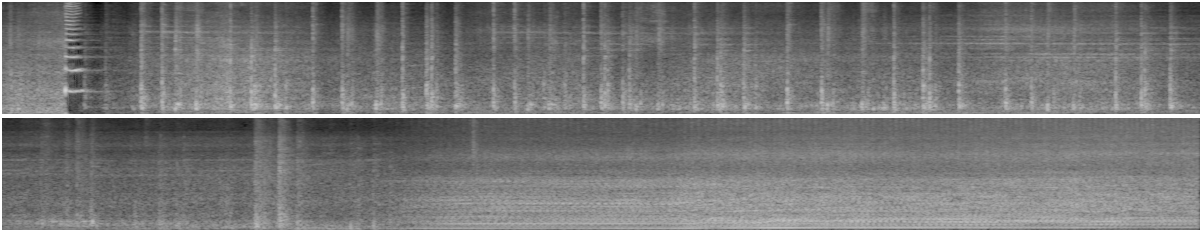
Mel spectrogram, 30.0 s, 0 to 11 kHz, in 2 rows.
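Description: Siemens Desiro diesel multiple unit arriving: a short, loud horn toot about a second in, then wheels clicking and clattering over rail joints and points as it rolls in slowly. From about 20 s the train stands with its diesel engine idling in a steady hum.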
